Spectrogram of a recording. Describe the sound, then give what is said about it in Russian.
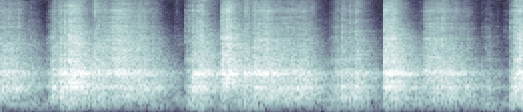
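A metal file sharpens the teeth of a hand saw, working tooth by tooth to restore the edges. It makes several short, scratchy rasping strokes in an even back-and-forth rhythm. “Переставляю палец на следующий зуб, который выходит влево. Вставляю напильник и опять.”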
